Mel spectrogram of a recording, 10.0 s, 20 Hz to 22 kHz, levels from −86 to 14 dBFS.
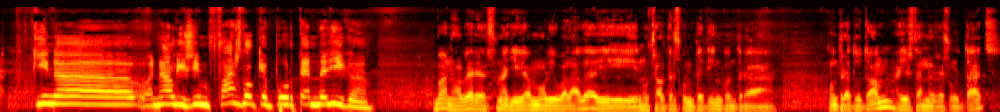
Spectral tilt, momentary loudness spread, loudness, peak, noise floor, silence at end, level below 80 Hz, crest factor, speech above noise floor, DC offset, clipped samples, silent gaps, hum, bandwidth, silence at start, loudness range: -5 dB/octave; 11 LU; -17 LUFS; -2 dBFS; -43 dBFS; 0.05 s; -46 dBFS; 16 dB; 26 dB; under 0.1%; under 0.1%; none; none; 17 kHz; 0 s; 8 LU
